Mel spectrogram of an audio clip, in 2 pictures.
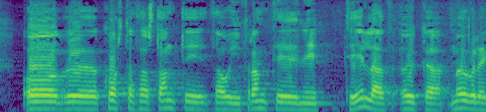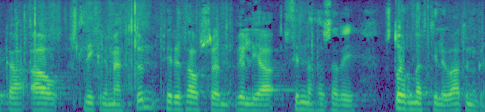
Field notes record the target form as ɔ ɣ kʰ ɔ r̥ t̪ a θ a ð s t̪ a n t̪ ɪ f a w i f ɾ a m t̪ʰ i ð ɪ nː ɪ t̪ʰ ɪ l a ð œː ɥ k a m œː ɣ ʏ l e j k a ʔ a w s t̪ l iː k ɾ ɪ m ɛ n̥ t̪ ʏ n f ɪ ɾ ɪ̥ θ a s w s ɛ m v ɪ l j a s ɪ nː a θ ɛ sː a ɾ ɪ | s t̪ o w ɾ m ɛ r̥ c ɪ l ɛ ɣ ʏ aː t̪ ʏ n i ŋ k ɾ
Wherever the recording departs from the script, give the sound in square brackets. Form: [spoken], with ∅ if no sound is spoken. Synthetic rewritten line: ɔ ɣ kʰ ɔ r̥ t̪ a θ a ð s t̪ a n t̪ ɪ [θ] a w i f ɾ a m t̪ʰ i ð ɪ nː ɪ t̪ʰ ɪ l a ð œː ɥ k a m œː ɣ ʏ l e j k a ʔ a w s t̪ l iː k ɾ ɪ m ɛ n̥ t̪ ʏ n f ɪ ɾ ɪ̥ θ a [∅] w s ɛ m v ɪ l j a s ɪ nː a θ ɛ sː a ɾ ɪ | s t̪ o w ɾ m ɛ r̥ c ɪ l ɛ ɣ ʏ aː t̪ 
